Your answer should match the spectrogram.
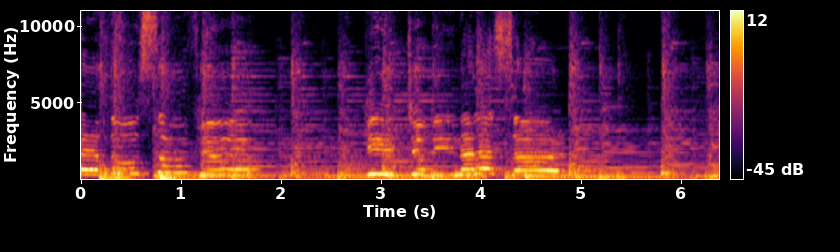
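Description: Acoustic guitar strummed with hand-played cajón percussion under male singing, an upbeat acoustic pop duo.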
